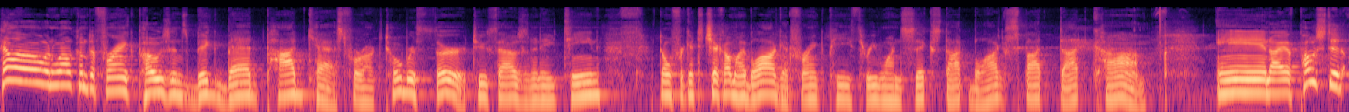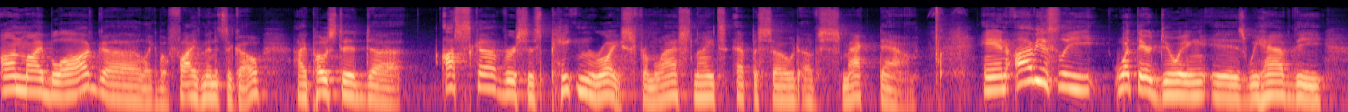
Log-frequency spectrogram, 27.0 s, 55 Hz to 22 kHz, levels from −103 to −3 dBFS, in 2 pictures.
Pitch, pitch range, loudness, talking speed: 135 Hz, 115-160 Hz, -19 LUFS, 125 wpm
